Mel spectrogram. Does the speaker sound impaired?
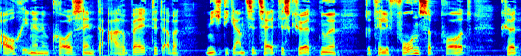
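No.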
